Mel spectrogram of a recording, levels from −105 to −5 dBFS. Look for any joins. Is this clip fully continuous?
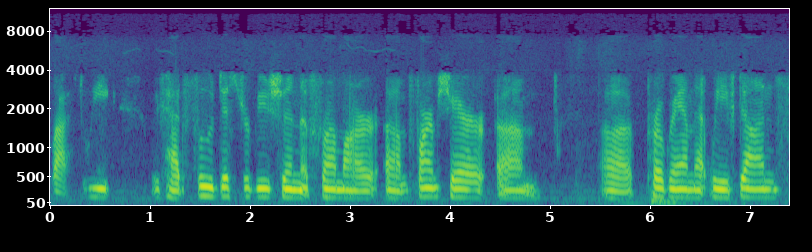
yes; 0 cuts

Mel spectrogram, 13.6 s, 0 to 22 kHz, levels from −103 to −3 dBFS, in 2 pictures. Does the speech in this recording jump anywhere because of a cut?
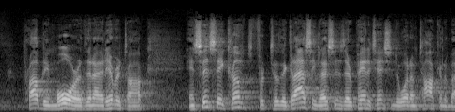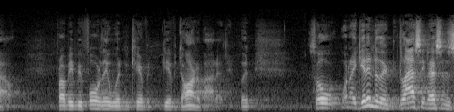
no; 0 cuts

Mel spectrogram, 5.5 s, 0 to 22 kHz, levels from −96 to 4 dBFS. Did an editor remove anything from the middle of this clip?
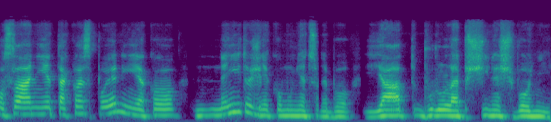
yes; 4 cuts; at 1.9 s, 2.6 s, 3.2 s, 3.6 s

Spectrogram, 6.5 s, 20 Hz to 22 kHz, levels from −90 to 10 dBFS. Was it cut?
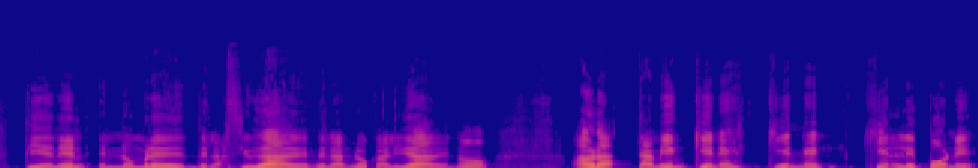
no; 0 cuts

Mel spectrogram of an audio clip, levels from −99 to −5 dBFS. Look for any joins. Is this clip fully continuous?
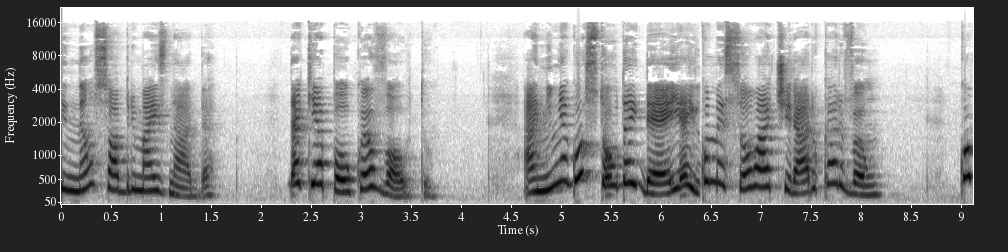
no; 1 cut; at 6.3 s

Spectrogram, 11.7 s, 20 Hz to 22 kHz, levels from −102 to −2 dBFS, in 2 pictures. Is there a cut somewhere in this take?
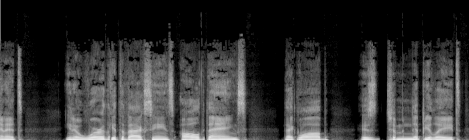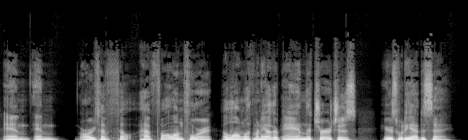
yes; 9 cuts; at 1.3 s, 2.5 s, 3.7 s, 4.7 s, 5.9 s, 7.0 s, 8.5 s, 9.0 s, 9.4 s

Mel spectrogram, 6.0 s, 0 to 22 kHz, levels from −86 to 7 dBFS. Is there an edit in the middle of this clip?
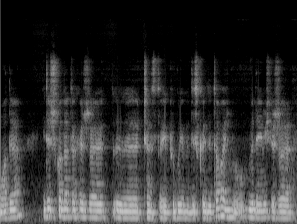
no; 0 cuts

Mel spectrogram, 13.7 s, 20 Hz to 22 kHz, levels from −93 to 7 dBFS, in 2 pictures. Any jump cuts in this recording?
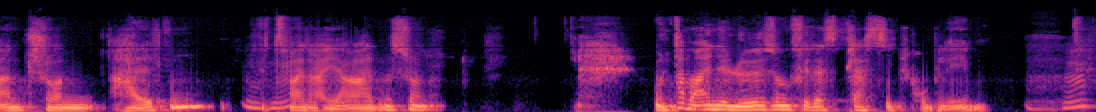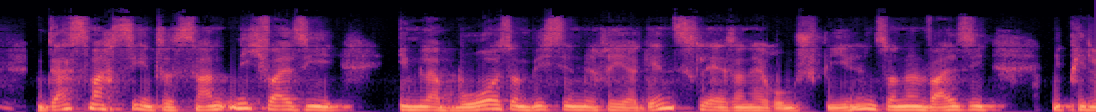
yes; 4 cuts; at 1.4 s, 4.2 s, 5.7 s, 7.0 s

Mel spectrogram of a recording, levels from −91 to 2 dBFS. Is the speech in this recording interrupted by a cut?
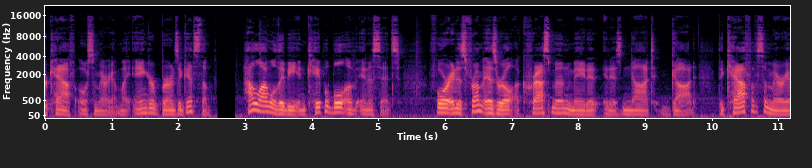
no; 0 cuts

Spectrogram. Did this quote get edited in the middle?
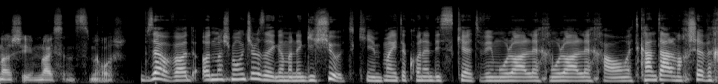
yes; 3 cuts; at 1.3 s, 3.8 s, 5.5 s

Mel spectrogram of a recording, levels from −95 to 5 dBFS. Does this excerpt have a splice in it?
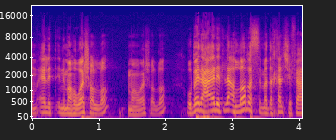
yes; 3 cuts; at 1.5 s, 2.2 s, 3.0 s

